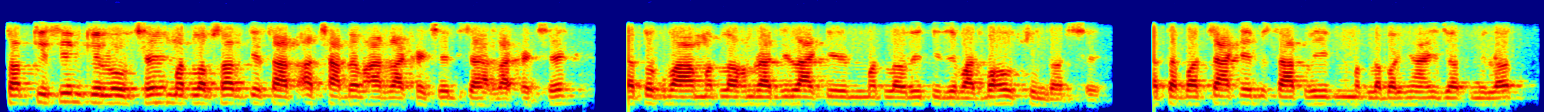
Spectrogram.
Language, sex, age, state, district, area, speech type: Maithili, male, 60+, Bihar, Madhepura, urban, conversation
